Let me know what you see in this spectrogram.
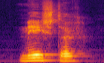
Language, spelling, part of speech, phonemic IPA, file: Dutch, mr., noun, /ˈmestər/, Nl-mr..ogg
- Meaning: abbreviation of meester (“LL.M., Master of Laws”), used by lawyers and notaries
